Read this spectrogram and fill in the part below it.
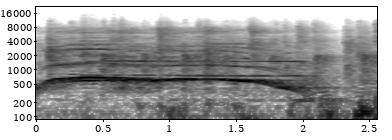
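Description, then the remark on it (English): A live audience at a Robin Williams tribute comedy show claps and cheers in a dense, steady burst of applause, with a sustained whistle ringing over the crowd before it gradually fades. “Good, me too, I should also applaud.”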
